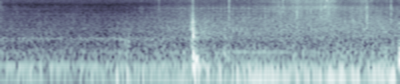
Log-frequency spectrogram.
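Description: Steady low hum inside a parked car's cabin, with a single sharp click about two seconds in.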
